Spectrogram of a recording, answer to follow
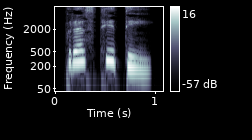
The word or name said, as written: ಪರಿಸ್ಥಿತಿ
